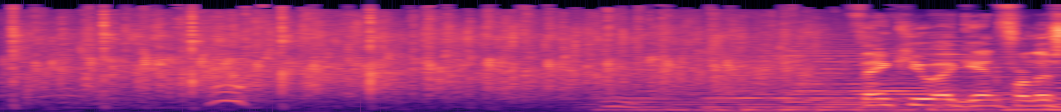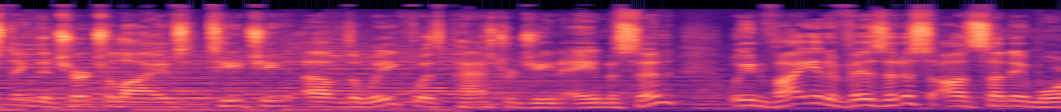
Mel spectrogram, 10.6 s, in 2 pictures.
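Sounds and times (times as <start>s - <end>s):
audience applause: 0.0s - 6.5s
organ-like tone: 3.0s - 9.7s
speech: 4.3s - 10.6s.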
